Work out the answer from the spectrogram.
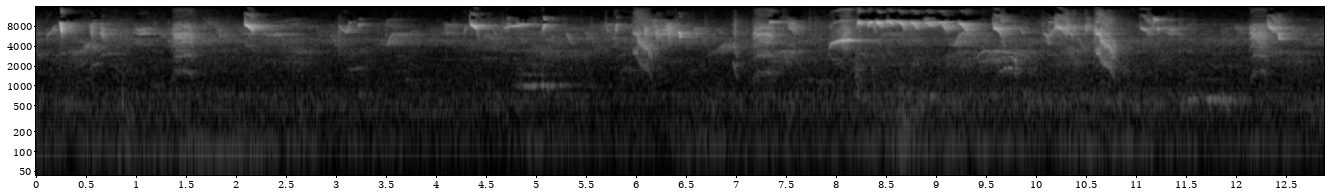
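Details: Plain parakeets (Brotogeris tirica) eating bananas alongside tanagers at RPPN Santuário Rã-bugio, Guaramirim, Santa Catarina, Brazil: a steady stream of shrill, high chattering and scratchy squeals, several birds calling over one another in quick bursts.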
